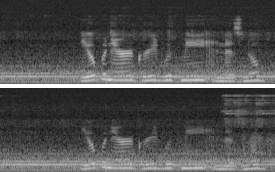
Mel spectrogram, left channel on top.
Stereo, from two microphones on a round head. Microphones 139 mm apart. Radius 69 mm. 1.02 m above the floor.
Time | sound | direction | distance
0.8 | a woman speaking | 75° left (ahead or behind) | ?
